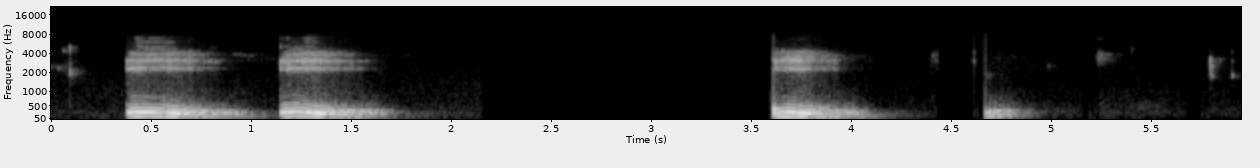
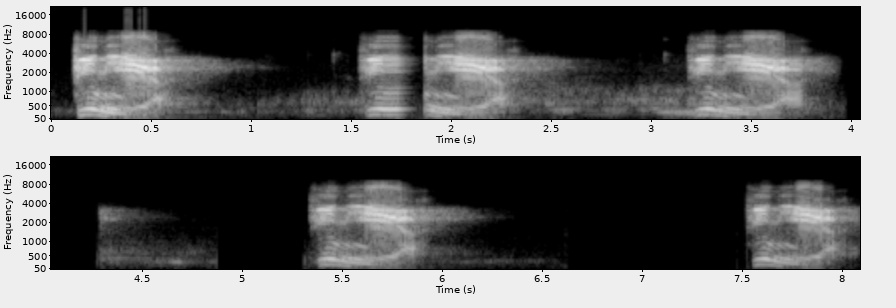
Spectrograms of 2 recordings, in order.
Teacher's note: La lengua va a subir hacia la zona anterior. Va a ser una vocal cerrada, por lo tanto, vean cómo la boca se cierra a lo máximo que se puede cerrar con relación a una vocal, y obviamente va a haber vibración de cuerdas vocales.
